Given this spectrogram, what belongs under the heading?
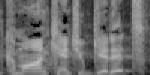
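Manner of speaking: exasperated rebuke to the disciples; impatient scolding. Retold or imitated. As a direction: stand over them and push. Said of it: "isn't standing over them saying".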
